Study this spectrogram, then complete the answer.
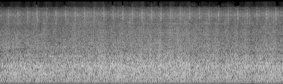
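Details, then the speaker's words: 1956 Ford NAA tractor, 134ci four-cylinder, just after Pertronix 1244A electronic ignition conversion replacing points, out of gear: even, steady idle with no stumbling, misfire or bogging; timing sounds good, smooth healthy idle. "Timing sounds good too. No bogging. Nice smooth idle."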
